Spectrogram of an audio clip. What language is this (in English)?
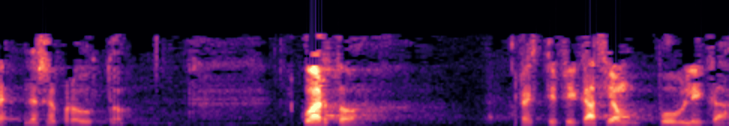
Spanish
